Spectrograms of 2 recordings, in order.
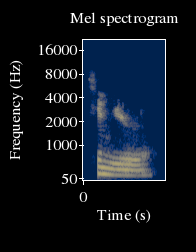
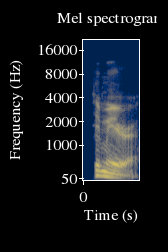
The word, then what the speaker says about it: Tamira: everything you just said, Tamira. Am I saying it correctly? It's Tamira. Tamira. Okay, perfect.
